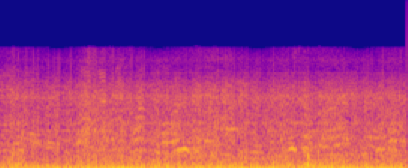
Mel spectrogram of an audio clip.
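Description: Steady outdoor street noise: a low rumble under a broad hiss, with faint scattered voices.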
